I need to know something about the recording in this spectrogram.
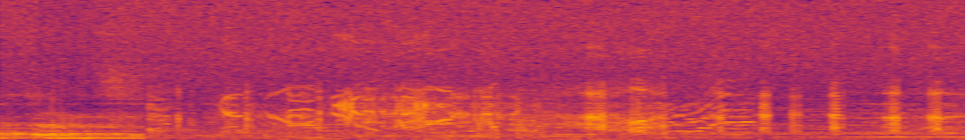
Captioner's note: distorted screeching; distorted laughter; faint music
